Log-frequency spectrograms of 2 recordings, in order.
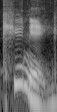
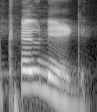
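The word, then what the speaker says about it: Koenig: great work best regards rob kig you said kunig kunig but in America and in in Britain we say kig why but it's like commander kig in space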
